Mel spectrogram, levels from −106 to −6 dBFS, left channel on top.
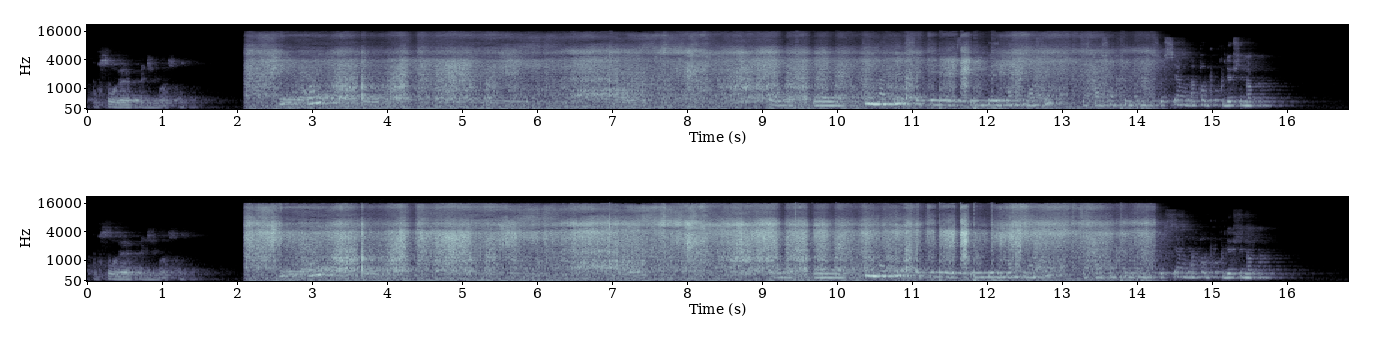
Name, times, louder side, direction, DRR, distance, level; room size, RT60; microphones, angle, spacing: voice 1, 0.1-1.2 2.5-6.1 6.9-8.1, equal, 40° left, 1 dB, 4.8 m, -49 dB
sound 1, 2.1-14.3, right 8 dB, 80° right, 1.7 m, -31 dB
voice 2, 2.6-3.1 9.1-12.9 13.3-15.5, left 1 dB, 90° left, 2 dB, 4.1 m, -39 dB
29.0 x 16.0 x 8.5 m, 0.97 s
head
